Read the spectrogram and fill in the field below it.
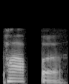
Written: poppa

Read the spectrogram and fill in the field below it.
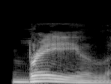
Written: brale

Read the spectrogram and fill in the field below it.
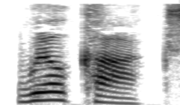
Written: Wilcox

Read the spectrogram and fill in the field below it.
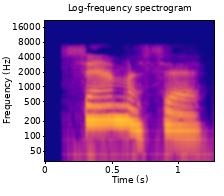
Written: Samoset

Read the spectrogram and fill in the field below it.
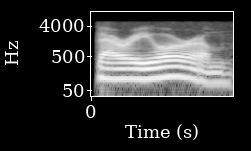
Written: variorum

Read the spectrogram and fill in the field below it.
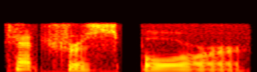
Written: tetraspore

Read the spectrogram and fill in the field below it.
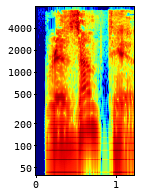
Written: resumptive

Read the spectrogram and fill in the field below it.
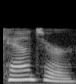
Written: canter

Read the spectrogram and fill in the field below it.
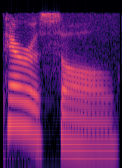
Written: parasol

